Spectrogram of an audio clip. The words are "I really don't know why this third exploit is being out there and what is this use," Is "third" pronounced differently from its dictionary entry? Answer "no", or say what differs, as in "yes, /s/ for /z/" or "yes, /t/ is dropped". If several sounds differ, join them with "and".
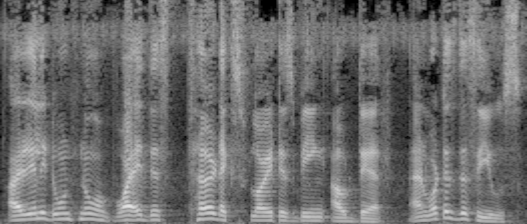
yes, /t/ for /θ/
